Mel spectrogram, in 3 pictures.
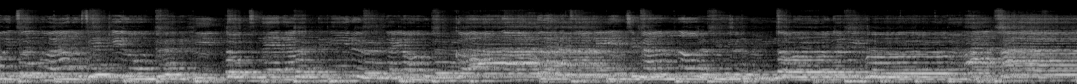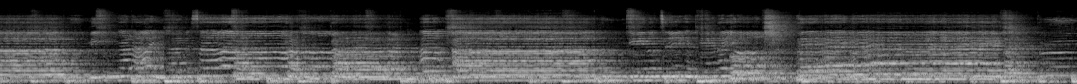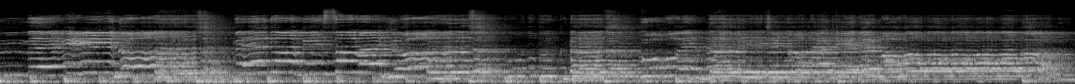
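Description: A female a cappella group of six singing a pop song in close vocal harmony into microphones, over a steady vocal beat.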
